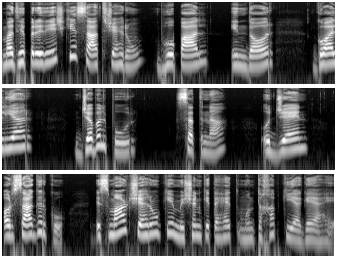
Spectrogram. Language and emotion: Urdu, neutral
